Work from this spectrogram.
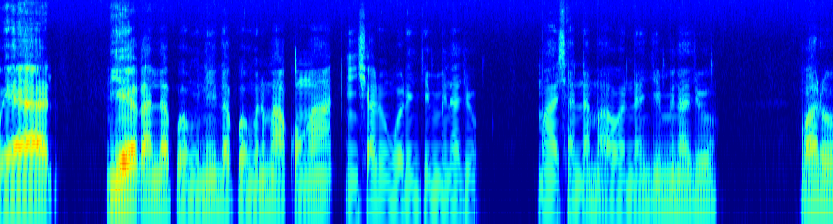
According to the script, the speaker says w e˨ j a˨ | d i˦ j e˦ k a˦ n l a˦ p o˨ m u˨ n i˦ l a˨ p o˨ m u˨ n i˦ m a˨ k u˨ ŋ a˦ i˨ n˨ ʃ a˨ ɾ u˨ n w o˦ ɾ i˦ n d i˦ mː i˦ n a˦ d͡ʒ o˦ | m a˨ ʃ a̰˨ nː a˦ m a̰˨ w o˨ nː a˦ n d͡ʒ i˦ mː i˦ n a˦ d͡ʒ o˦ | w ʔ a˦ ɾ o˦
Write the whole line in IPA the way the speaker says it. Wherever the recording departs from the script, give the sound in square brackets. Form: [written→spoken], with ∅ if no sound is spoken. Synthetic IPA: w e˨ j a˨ | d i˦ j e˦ k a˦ n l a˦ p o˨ m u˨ n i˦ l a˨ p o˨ m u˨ n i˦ m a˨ k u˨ ŋ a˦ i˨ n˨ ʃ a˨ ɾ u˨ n w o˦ ɾ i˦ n [d→d͡ʒ] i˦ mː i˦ n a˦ d͡ʒ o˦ | m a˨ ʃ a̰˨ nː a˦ m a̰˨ w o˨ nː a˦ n d͡ʒ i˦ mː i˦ n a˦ d͡ʒ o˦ | w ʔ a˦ ɾ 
